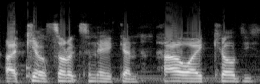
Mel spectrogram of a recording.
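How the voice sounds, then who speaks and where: A man voicing a boastful, cruel villain from an amateur fan story, gloating in a deliberate, repetitive way. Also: fairly high pitch, level tone, sharp tone.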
